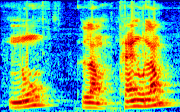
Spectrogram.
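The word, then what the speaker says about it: frenulum: ठीक है, इस फेनुलम को इंग्लिश में लिखते हैं हम फ्रेनुलम लिंगुअल। ठीक है, इसमें यहाँ पे आर है वो साइलेंट होता है।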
